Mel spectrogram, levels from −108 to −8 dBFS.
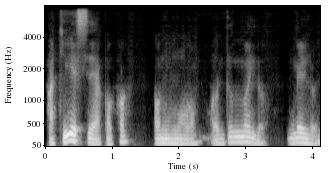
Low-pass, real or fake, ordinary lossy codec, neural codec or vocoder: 7.2 kHz; fake; none; codec, 16 kHz, 1 kbps, FreqCodec, larger model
